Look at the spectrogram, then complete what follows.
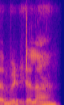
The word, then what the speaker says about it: विट्ठल: Question 30 है, द विट्ठला temple is famous for. जो विट्ठला temple है जिसको वित्थल वो कभी कभी प्रोनाउंसिएट करते हैं, वो किस लिए जाना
